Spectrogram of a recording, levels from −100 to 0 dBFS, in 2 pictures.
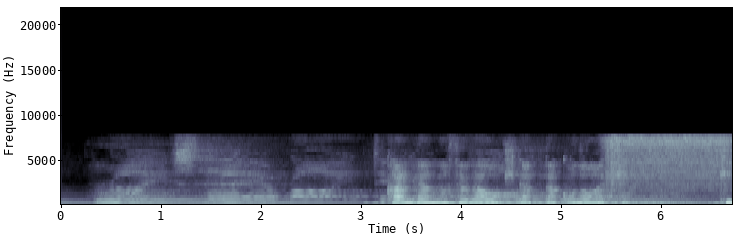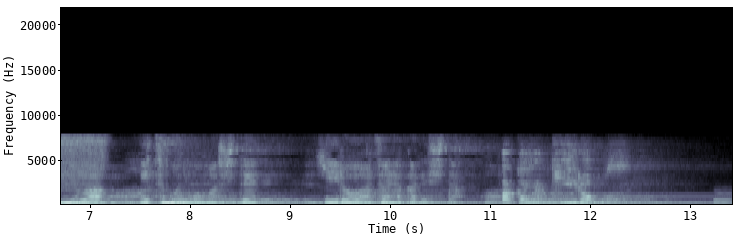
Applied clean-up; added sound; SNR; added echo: none; Hiss; 9 dB; reverberation time 2.6 s.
